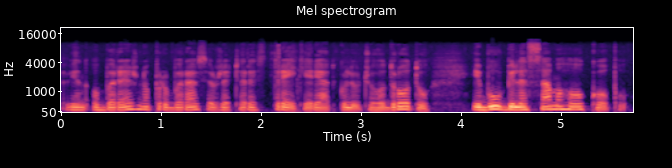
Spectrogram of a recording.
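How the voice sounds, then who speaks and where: A man narrating an audiobook in a calm, steady reading voice. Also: mid-range voice, brisk, dry recording. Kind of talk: scripted narration.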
